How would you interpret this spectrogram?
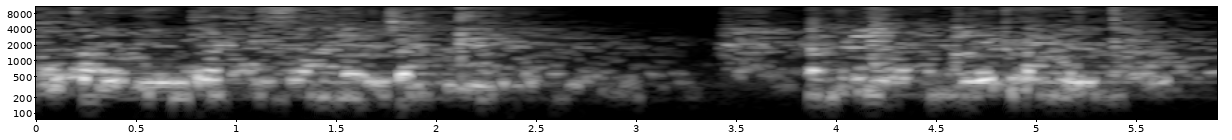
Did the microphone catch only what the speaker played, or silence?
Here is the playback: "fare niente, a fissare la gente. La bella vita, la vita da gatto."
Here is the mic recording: Yes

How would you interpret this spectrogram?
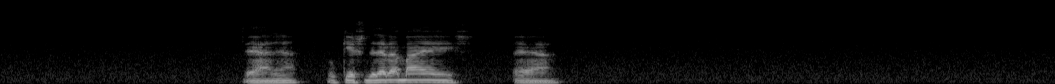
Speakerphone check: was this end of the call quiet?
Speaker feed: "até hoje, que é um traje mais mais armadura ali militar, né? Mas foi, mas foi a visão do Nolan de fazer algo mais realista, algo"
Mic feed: No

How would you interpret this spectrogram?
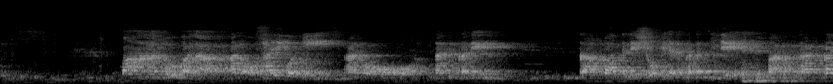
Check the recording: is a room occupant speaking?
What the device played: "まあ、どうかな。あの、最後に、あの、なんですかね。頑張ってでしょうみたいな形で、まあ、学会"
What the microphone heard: Yes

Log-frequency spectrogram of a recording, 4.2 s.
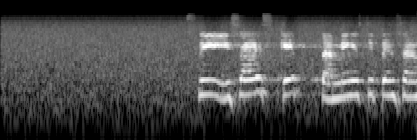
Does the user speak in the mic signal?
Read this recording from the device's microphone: Yes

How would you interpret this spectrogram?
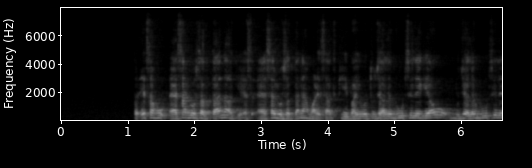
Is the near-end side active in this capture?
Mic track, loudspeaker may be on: Yes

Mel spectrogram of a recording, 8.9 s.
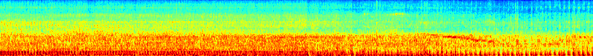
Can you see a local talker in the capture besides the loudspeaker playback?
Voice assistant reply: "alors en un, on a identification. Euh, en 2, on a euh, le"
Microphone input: No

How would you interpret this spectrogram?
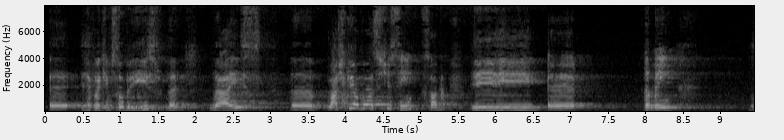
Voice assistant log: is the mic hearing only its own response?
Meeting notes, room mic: Yes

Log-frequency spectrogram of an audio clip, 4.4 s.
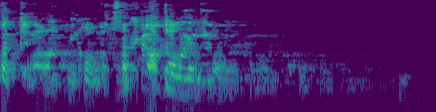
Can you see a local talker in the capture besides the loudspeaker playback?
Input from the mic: No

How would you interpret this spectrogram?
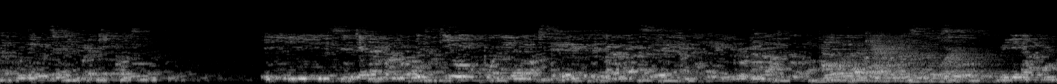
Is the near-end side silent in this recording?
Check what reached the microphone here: No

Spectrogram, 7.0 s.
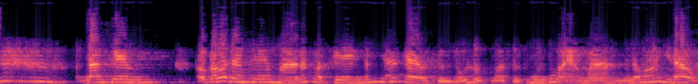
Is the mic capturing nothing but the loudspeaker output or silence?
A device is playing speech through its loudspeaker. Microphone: Yes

